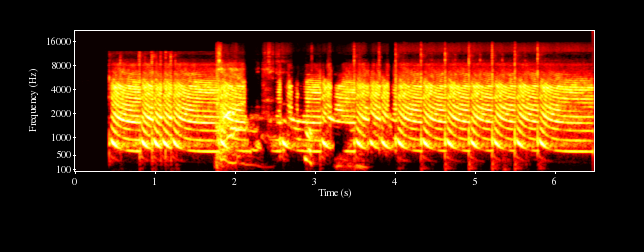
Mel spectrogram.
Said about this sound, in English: Of all of the news that we did today, this is the item that gets the air horn? Really, seriously.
